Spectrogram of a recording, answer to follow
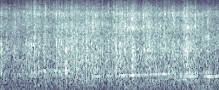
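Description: Audience applauding, a steady patter of clapping heard at a moderate level. A faint thin steady tone joins about halfway through.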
